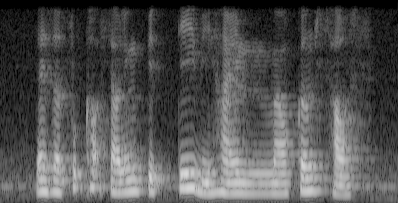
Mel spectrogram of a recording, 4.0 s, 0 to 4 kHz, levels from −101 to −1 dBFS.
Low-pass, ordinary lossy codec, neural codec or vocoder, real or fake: 3.6 kHz; none; none; real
